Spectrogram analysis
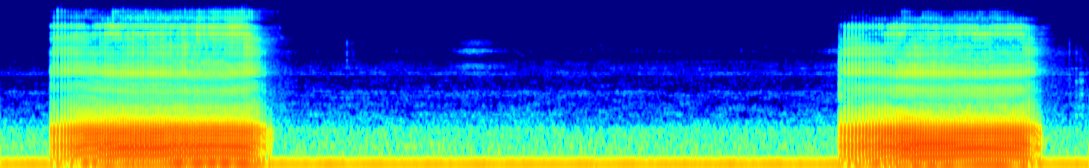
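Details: Two long, loud, rumbling snores about eight seconds apart over a steady low hum: snoring.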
